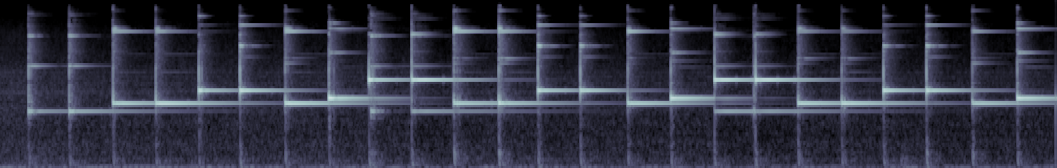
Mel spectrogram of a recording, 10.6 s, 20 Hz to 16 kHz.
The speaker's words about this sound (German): Diese hohen Töne, die dazukommen, die musst du dir eigentlich tiefer vorstellen, aber das Glockenspiel war sehr limitiert. Also diese zwei hohen Töne, die sind eigentlich 5 Oktaven drunter statt drüber.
